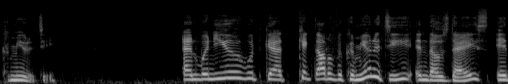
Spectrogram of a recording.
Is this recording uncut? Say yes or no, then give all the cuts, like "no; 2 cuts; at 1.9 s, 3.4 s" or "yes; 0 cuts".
yes; 0 cuts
